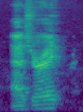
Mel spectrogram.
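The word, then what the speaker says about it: azurite: say a z u r i t e Azure right yeah it says third eye Crown higher Crown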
